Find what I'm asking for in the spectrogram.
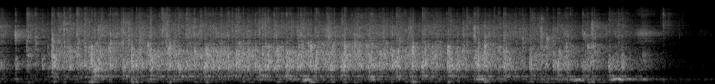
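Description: An audience at a memory-themed lecture event applauds musical performers, dense sustained clapping at full level that fades out near the end.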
